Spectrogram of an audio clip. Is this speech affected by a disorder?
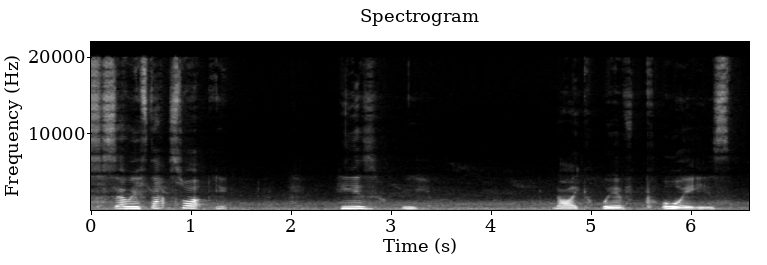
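No.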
